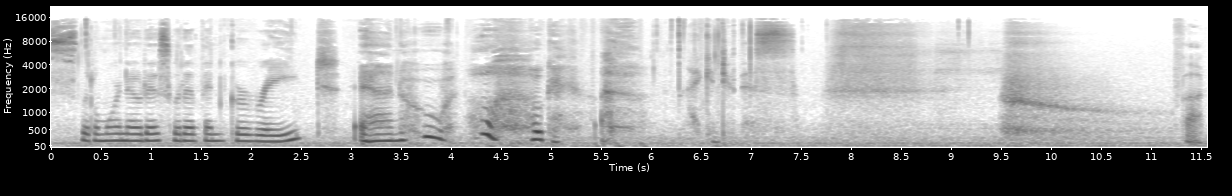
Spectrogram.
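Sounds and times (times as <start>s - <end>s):
speech: 0.3s - 5.8s, 11.3s - 11.5s
slow deep breaths close to the mic: 7.7s - 11.3s.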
